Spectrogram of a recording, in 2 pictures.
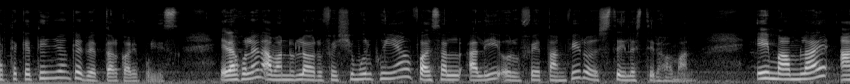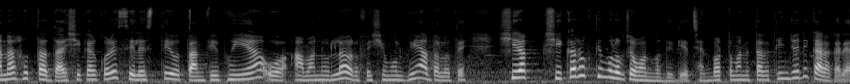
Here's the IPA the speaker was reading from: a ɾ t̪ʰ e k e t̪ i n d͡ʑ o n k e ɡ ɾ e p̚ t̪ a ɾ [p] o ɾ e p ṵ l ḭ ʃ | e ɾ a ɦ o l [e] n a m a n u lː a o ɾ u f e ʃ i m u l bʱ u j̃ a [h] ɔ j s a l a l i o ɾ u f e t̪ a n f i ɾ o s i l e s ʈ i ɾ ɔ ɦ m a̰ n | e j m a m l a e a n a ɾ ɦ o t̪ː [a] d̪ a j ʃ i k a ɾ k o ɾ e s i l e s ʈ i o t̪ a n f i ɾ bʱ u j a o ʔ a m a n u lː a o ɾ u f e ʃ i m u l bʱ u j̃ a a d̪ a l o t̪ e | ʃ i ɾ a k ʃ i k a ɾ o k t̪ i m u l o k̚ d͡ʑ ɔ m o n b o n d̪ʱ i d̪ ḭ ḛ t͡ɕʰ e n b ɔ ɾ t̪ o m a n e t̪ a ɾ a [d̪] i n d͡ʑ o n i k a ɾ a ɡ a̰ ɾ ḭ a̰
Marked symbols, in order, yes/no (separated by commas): no, yes, no, yes, no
